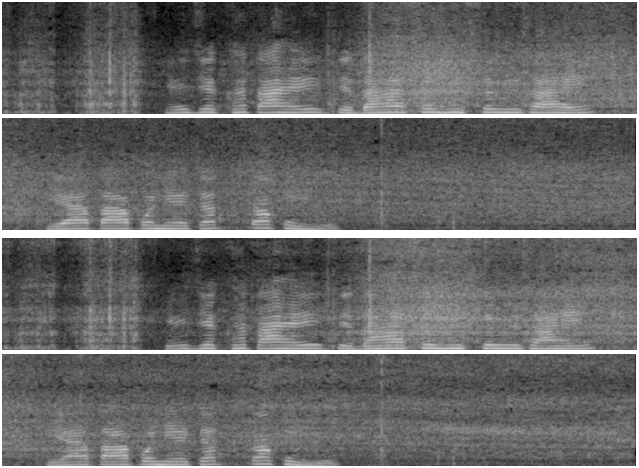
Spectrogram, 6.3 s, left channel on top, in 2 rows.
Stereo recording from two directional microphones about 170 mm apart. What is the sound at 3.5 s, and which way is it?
Speech, 30° left (ahead or behind).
